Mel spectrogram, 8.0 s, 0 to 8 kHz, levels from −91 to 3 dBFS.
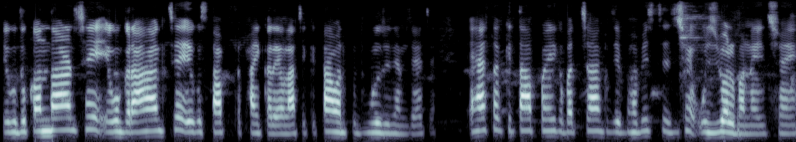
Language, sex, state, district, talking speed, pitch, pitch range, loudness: Maithili, female, Bihar, Samastipur, 225 wpm, 215 Hz, 195-240 Hz, -16 LUFS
